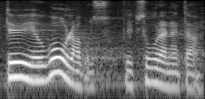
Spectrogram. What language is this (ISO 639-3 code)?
est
